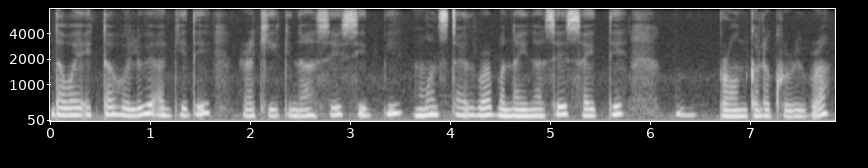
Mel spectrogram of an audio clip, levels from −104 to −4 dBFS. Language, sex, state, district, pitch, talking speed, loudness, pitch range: Nagamese, female, Nagaland, Kohima, 185 Hz, 160 wpm, -18 LUFS, 170-200 Hz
